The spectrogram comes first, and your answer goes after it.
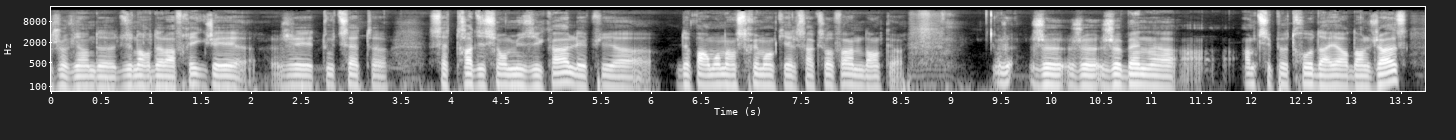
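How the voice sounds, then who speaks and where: A man speaks very slowly in a flat monotone, fairly low in pitch with a dark, mellow tone. He leaves long, frequent pauses. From Algeria, Algiers. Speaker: saxophonist. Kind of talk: interview testimony. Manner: halting, many repetitions.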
